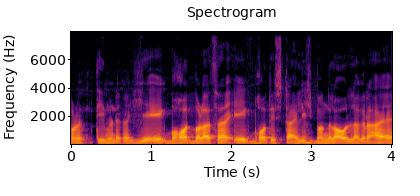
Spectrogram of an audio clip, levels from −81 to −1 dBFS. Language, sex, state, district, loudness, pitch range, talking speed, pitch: Hindi, male, Punjab, Fazilka, -18 LUFS, 110-120 Hz, 225 wpm, 115 Hz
